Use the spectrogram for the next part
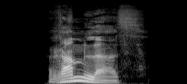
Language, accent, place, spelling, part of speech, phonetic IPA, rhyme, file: German, Germany, Berlin, Rammlers, noun, [ˈʁamlɐs], -amlɐs, De-Rammlers.ogg
- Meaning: genitive singular of Rammler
